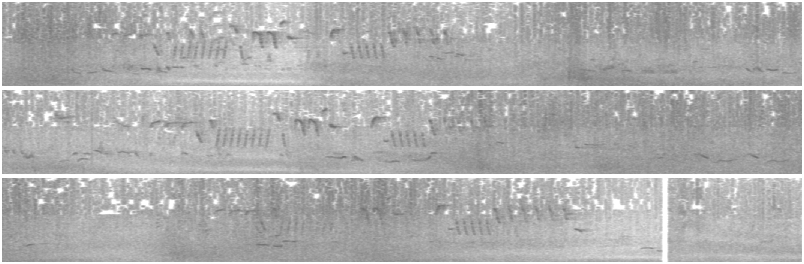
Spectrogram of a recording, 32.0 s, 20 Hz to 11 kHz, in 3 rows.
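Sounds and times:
rushing outdoor noise: 0.0s - 32.0s
birds chirping: 7.2s - 30.9s.

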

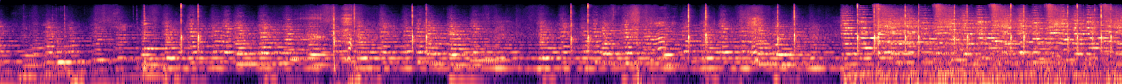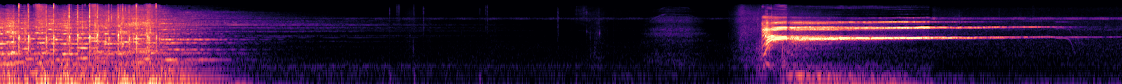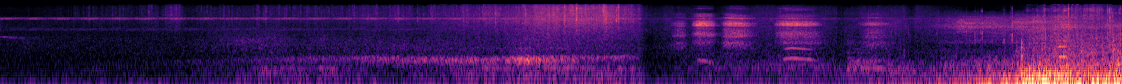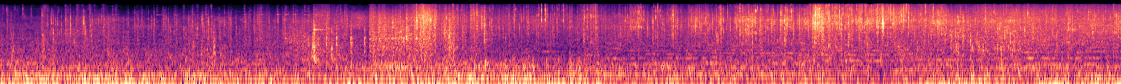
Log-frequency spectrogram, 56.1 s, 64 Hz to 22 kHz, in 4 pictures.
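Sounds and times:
girl screaming: 23.6s - 25.7s
deep loud rumble: 38.5s - 56.0s.

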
